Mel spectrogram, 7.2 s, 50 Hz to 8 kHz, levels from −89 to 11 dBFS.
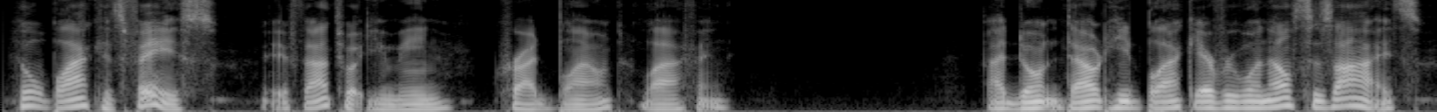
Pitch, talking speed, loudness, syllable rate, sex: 125 Hz, 165 wpm, -19 LUFS, 4.6 syllables/s, male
